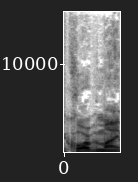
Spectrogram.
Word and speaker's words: Corbomite: My number 1 episode was, in fact, the Corbomite maneuver.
